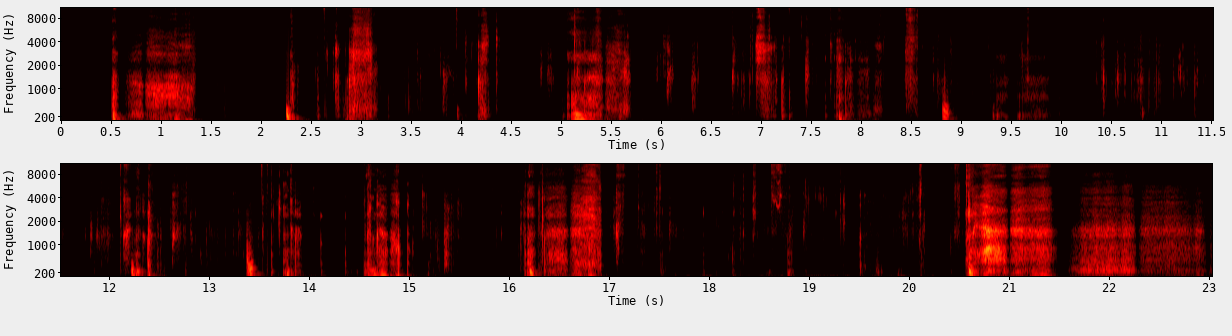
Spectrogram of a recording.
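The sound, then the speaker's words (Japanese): Deep kissing gives many soft, wet smacks and slurps mixed with breathy sighs and gasps. They come in irregular bursts with short pauses over about twenty seconds. The sounds are fairly faint, and nobody talks. “ディープキスも初めてだから。その、下手だったらごめんね。”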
